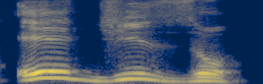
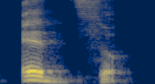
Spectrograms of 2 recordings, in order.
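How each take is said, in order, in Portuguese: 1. Uma vogal extra i separa o D e o Z. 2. O D e o Z são unidos, sem vogal nenhuma. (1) "A gente não fala edizo, não põe o i aqui no meio do D e do Z" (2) "Fala edzo"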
